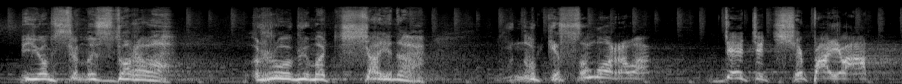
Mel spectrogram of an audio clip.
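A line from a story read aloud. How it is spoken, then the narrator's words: Strained, weak. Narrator (Russian): Только и смог выдавить Петр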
